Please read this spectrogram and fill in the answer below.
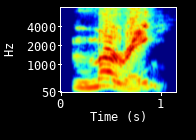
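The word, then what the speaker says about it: Moray: He was Murray. That's the way they pronounce it.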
